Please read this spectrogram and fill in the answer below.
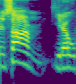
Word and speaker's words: psalm: 우리가 시편으로 알고 있는 psalm이라고 불리는 P가 묵음입니다. 영어.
